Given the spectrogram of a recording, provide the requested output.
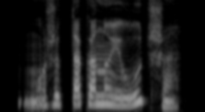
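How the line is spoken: Muttered. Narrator (Russian): пробормотал Кириллыч

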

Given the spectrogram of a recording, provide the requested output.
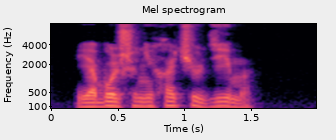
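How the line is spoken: Quiet, trembling voice. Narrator (Russian): тихо заговорил я дрожащим голосом

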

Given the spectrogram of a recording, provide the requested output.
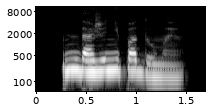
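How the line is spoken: Haughty snort. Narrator (Russian): высокомерно фыркнула женщина

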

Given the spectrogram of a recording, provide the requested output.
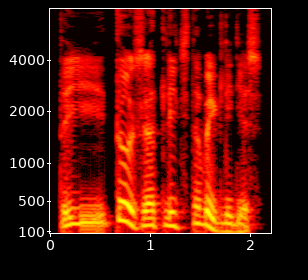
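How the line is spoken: Forced out, strained. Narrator (Russian): выдавил он

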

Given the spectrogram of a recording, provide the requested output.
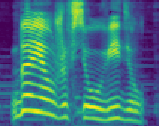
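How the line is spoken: Snorting. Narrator (Russian): хмыкнул

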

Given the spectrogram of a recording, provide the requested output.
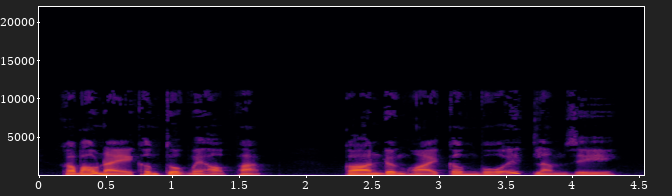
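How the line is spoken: Soft sighing. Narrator (Vietnamese): Lương Nghi Phạm Vĩnh Thanh khẽ thở dài nói

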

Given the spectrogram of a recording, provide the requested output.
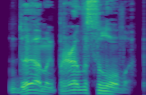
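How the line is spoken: Grumbling. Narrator (Russian): проворчал Воробьев

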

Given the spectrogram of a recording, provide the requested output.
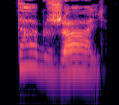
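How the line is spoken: Moan then hopeful whisper. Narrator (Russian): простонала и с надеждой прошептала

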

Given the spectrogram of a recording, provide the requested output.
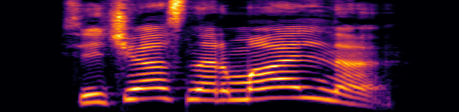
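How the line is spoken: Shouted with a smile. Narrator (Russian): прокричал Ахилот, улыбаясь

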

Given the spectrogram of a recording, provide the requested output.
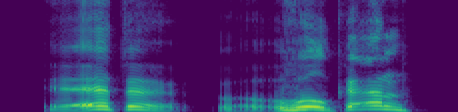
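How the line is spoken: Uncertain question. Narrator (Russian): неуверенно спросил механик

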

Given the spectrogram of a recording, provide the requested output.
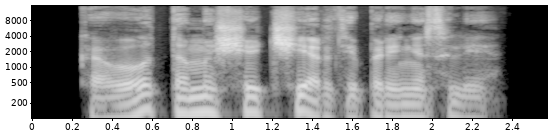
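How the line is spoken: Angry, through teeth. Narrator (Russian): Зло процедил

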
